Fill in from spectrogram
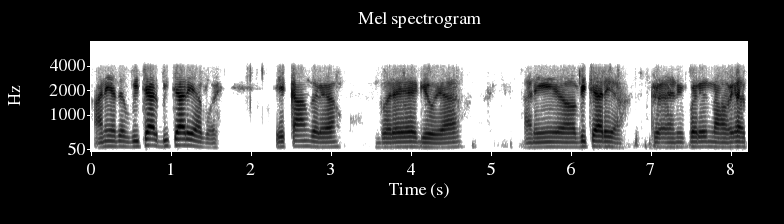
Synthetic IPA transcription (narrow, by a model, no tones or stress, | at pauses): a̰niət̪eʋit͡ʃaɾʋit͡ʃaɾjakɔj | ekːamkəɾja | bʱəɾɛɡeʋja | əniʋit͡ʃaɾjakəanibʱəɾɛnaʋja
